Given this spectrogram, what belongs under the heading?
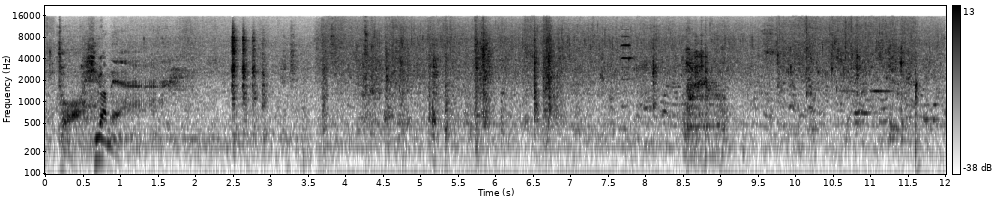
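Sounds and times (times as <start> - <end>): kitchen equipment hum: 0.0 - 12.0.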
